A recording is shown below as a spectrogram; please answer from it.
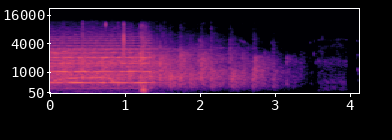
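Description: Game-show quiz's end-of-game sound effect: a held musical chord over recorded applause. The chord cuts off about a second in and the applause fades out over the next two seconds, marking that the game is complete.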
